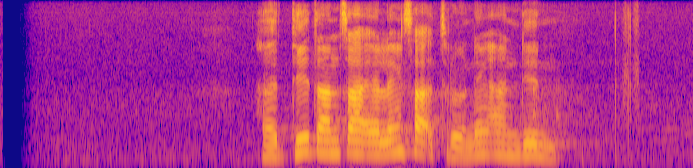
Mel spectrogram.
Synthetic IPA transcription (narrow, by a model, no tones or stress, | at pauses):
had̪̥i̤t̪ansahelɪŋsaʔd̥ʒ̥ɾo̤nɪŋanɖɪn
